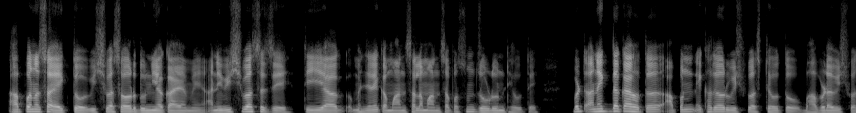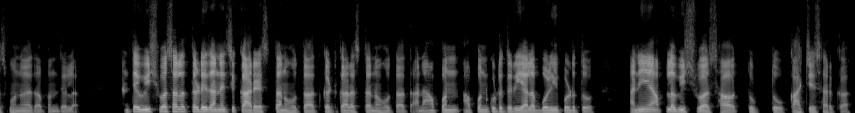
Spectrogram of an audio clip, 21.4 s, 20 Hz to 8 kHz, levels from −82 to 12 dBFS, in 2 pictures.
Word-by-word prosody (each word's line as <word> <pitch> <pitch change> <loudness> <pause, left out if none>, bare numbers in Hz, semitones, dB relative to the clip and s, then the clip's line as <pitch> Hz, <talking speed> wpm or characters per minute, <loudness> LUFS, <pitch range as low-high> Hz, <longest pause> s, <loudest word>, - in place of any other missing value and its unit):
आपण 135 +5 +4
असं 155 -2 +6
ऐकतो 120 0 +5
विश्वासावर 130 +5 +1
दुनिया 125 0 +2
कायम 110 -2 +1
आहे 100 0 -7
आणि 115 +4 -2
विश्वासच 150 +1 +1
आहे, 105 -3 0 0.2
ती 130 0 +1
या 130 -2 +5 0.2
म्हणजे 125 -1 -6
नाही 140 +2 +3
का 130 - -1
माणसाला 115 +2 -1
माणसापासून 120 +5 -5
जोडून 120 -2 -2
ठेवते. 105 -3 -12 0.5
बट 170 +1 -1
अनेकदा 170 +2 +5
काय 175 -1 +7
होतं 145 -1 +1
आपण 145 +5 -5
एखाद्यावर 145 +1 0
विश्वास 130 0 -4
ठेवतो, 115 -5 -5
भाबडा 110 +2 -2
विश्वास 110 -1 -6
म्हणूयात 105 -1 -8
आपण 100 0 -12
त्याला 100 -2 -10
आणि 130 - -19
त्या 155 - +5
विश्वासाला 160 +2 +3
तडे 150 0 +5
जाण्याचे 145 -1 +3
कार्यस्थान 125 0 +2
होतात, 110 -2 -4
कटकारस्थानं 110 -1 -4
होतात 105 -2 -9
आणि 110 -1 -8
आपण, 130 +4 -4
आपण 120 +4 -6
कुठेतरी 135 0 -3
याला 130 0 +5
बळी 115 0 -1
पडतो 115 -4 -6 0.5
आणि 140 +6 +3
आपला 150 +1 +2
विश्वास 135 -3 -1
हा 120 +1 0 0.2
तुटतो, 115 -3 -10
काचेसारखा 110 -2 -6
120 Hz, 150 wpm, -24 LUFS, 110-140 Hz, 0.5 s, काय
